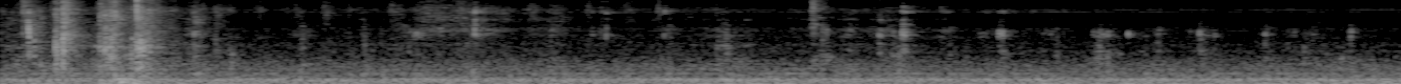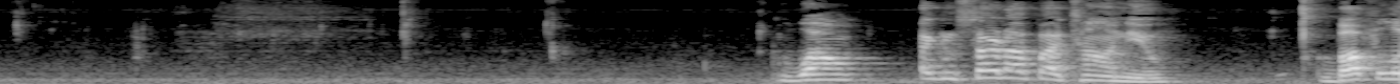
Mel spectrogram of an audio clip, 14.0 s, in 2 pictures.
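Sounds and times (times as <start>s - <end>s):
low room hum: 0.0s - 14.0s
mouth clicks and smacks chewing: 2.3s - 7.9s.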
